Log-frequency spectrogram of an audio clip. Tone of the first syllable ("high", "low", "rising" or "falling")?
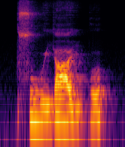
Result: low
